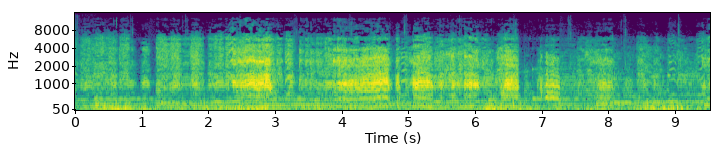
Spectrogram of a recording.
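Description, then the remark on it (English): A flock of about 50 large geese in a park honks loudly and continuously as they run at high pace, many overlapping calls forming a dense, raucous chorus with no pauses. “Imagine 50 rather large birds running towards you at high pace, not to destroy you, but just to say hello and have something to say about it.”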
